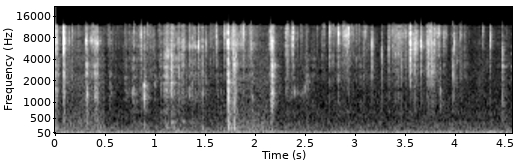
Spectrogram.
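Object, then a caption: Bar of soap cut with a knife blade. A utility knife blade scrapes across a solid teal bar of soap with a scored grid, held in the hand, and small cubes crumble off. The sound is a quiet, dry, bright crackle of quick scratchy crunches in an uneven series, with almost no low end and no ring.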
